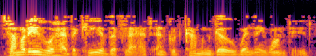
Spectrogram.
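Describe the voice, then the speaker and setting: An actor playing an analytical friend who debates a murder case in a probing, deliberate way for a radio drama. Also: male voice, deep voice, sing-song. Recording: dull radio recording with noise.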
